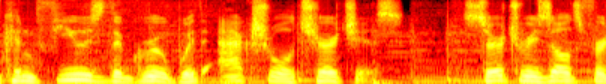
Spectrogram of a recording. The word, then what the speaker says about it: Chvrches: We are a band called Churches. It's Churches. Just Churches. Double V equals W.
